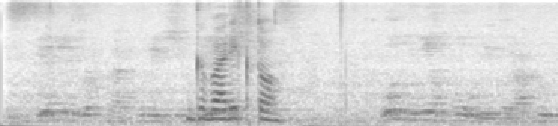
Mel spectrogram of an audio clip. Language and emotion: Russian, neutral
